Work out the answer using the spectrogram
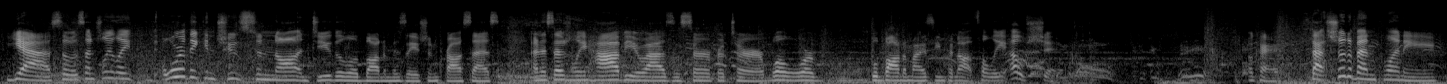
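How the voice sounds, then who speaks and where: A woman's voice: lowish voice, normal speed, over music. A woman livestreaming a game, chatting casually and discursively about it, with frequent swearing. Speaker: game streamer. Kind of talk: casual livestream gaming chat.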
